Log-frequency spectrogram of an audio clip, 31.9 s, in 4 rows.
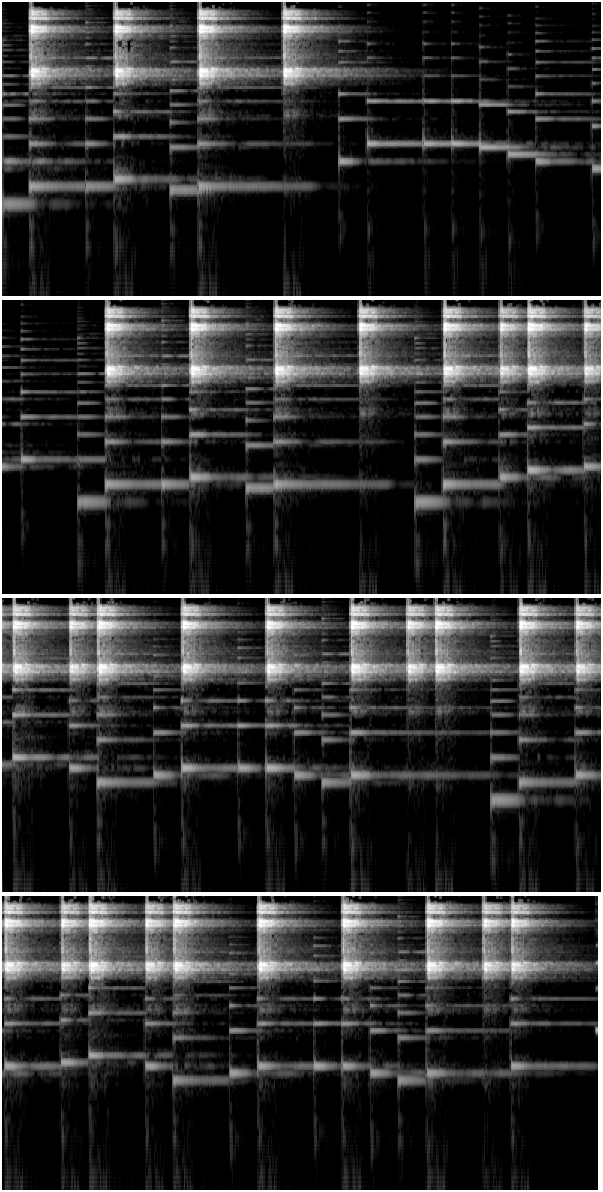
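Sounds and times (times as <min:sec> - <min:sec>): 
waltz percussion: 0:00.4 - 0:04.6, 0:09.4 - 0:11.1, 0:11.6 - 0:31.3.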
